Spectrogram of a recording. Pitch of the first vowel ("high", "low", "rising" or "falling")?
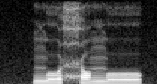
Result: low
